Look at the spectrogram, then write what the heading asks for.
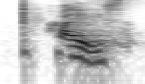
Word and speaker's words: Tice: How do you pronounce his name? Lou, L-O-U. L-O-U. Tice, T-I-C-E.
